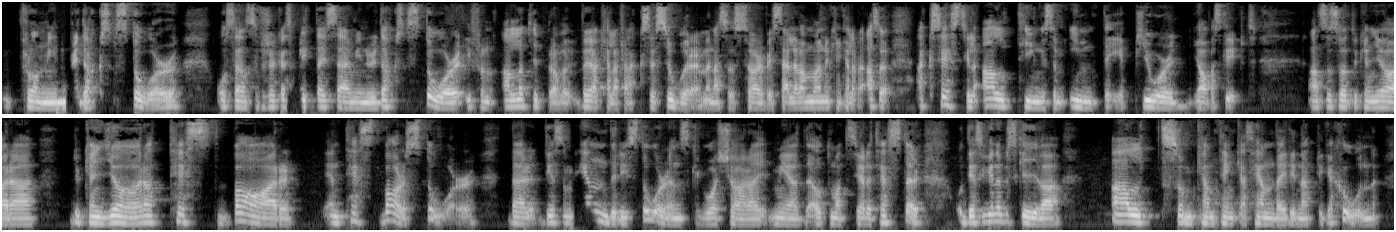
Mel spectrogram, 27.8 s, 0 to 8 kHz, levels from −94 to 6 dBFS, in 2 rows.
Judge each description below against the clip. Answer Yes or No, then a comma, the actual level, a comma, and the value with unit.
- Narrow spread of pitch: No, average, 3.2 semitones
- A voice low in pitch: Yes, low, 120 Hz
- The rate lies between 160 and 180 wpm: Yes, average, 170 wpm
